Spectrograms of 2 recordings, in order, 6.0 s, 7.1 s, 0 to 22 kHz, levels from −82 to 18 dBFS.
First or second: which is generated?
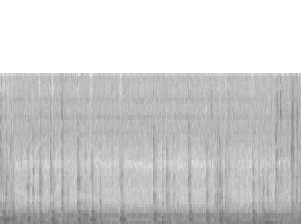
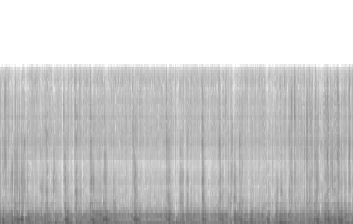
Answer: second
